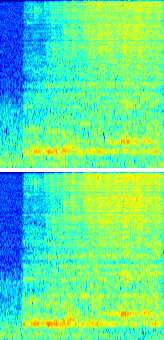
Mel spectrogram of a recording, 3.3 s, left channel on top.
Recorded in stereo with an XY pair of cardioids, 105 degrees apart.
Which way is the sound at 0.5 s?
40° right.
